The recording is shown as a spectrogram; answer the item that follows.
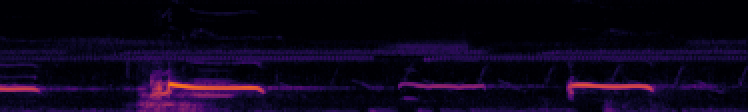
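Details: A Black-bellied Plover, a coastal bird of the Eastern Shore, gives three clear, plaintive whistles, each about half a second long and slightly slurred, over a faint steady high hum.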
